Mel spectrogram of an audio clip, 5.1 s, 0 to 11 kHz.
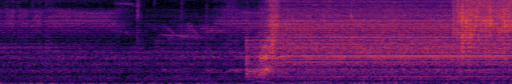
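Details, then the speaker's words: Newly installed booster pump on a water tank that earlier kept tripping, fixed by bleeding a trapped air bubble. It now starts after about 2.5 seconds into a steady, even whirr with no tripping. "oh works it works it works it works guys I'm so happy"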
